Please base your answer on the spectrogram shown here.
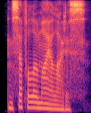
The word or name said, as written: encephalomyelitis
